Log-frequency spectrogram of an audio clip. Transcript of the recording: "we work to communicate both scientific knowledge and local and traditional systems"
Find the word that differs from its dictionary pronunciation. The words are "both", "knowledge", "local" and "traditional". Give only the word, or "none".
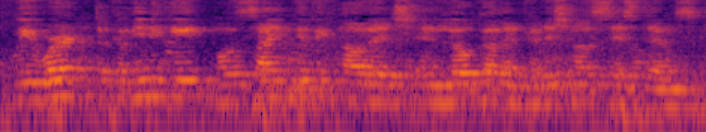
both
